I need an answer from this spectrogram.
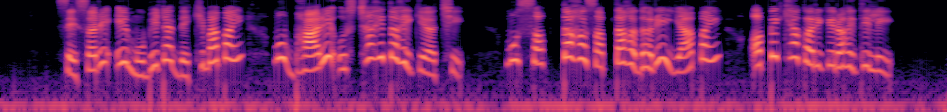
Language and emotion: Odia, happy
